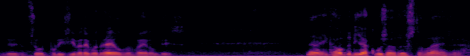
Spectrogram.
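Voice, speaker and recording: An actor playing an easygoing but concerned police adjutant in a radio play. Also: male voice, mid-range voice, animated, quick pace, mellow, husky.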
